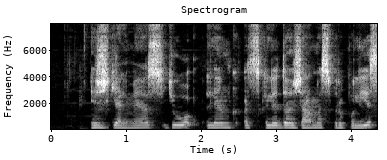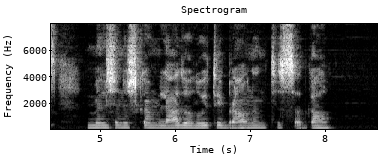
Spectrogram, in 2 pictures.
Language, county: Lithuanian, Vilnius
